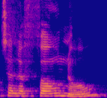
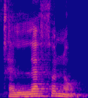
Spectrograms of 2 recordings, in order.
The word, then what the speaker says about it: teléfono: So it's not telefono, it's teléfono.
